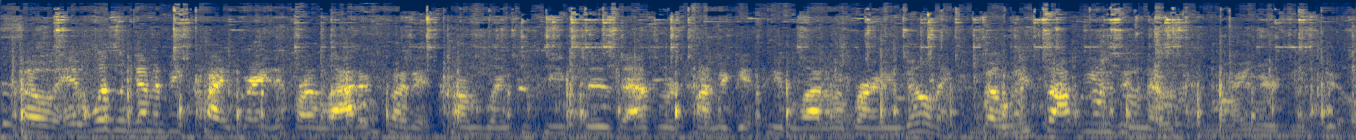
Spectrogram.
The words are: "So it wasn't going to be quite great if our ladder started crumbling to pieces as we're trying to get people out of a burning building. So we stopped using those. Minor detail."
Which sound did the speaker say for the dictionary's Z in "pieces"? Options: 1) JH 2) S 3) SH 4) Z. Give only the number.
4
